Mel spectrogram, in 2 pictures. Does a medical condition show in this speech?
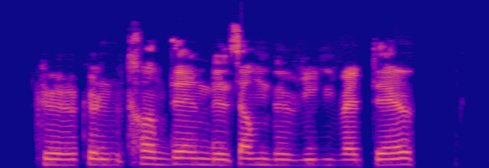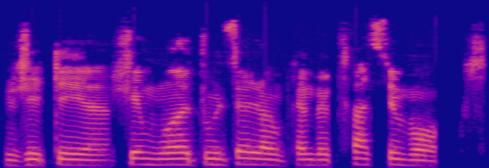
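Yes: dystonia; present since birth.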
